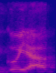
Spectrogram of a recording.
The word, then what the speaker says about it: Goyave: It's actually Goyave. There's a lot of French people that say Goyave, but the right pronunciation is Goyave, like we say voyage.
